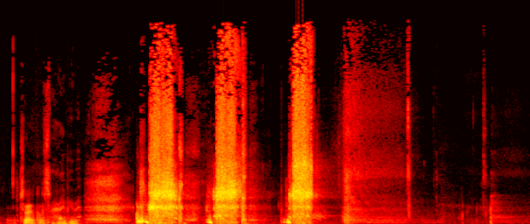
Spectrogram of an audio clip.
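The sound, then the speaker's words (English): Three loud sneezes from a Buddhist monk burst out in quick succession, each a sharp explosive blast, preceded by a brief voiced intake of breath and followed by quiet breathing. “It's really strange that because I'm a Buddhist monk for so many years, whenever I sneeze, I always sneeze three times.”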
